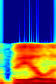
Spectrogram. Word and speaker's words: Baal: You see, after Elijah in the Old Testament, Book of Kings, 1 Kings, had his great victory against the prophets of Baal, or Baal as some would pronounce it, in 1 Kings 18, Queen Jezebel said she wanted his head, and that scared Elijah out of his wits.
